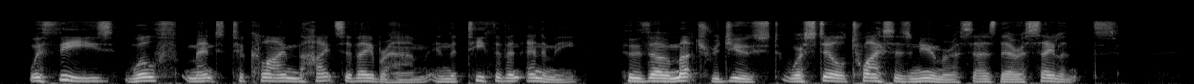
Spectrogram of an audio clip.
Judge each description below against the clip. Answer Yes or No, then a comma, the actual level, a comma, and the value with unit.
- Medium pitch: Yes, medium, 145 Hz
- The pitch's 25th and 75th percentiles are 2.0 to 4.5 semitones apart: Yes, average, 3.7 semitones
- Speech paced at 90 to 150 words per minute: Yes, average, 140 wpm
